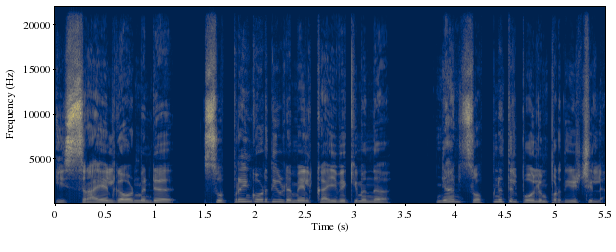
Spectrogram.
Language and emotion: Malayalam, surprised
